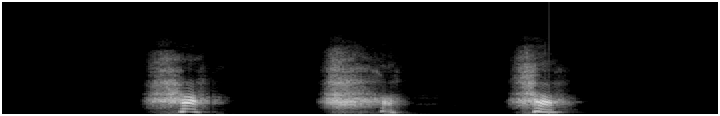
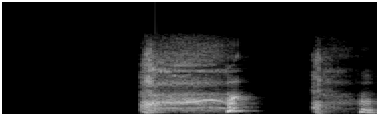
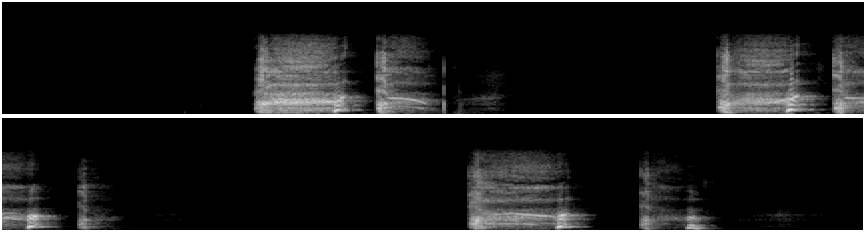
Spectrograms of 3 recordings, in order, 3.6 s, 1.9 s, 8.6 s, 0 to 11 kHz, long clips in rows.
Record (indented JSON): {
  "exhalation_length": "3.6 s",
  "exhalation_amplitude": 27835,
  "exhalation_signal_mean_std_ratio": 0.36,
  "cough_length": "1.9 s",
  "cough_amplitude": 25538,
  "cough_signal_mean_std_ratio": 0.49,
  "three_cough_length": "8.6 s",
  "three_cough_amplitude": 32552,
  "three_cough_signal_mean_std_ratio": 0.38,
  "survey_phase": "beta (2021-08-13 to 2022-03-07)",
  "age": "18-44",
  "gender": "Female",
  "wearing_mask": "No",
  "symptom_runny_or_blocked_nose": true,
  "symptom_headache": true,
  "symptom_change_to_sense_of_smell_or_taste": true,
  "symptom_other": true,
  "smoker_status": "Never smoked",
  "respiratory_condition_asthma": false,
  "respiratory_condition_other": false,
  "recruitment_source": "Test and Trace",
  "submission_delay": "2 days",
  "covid_test_result": "Positive",
  "covid_test_method": "RT-qPCR",
  "covid_ct_value": 19.4,
  "covid_ct_gene": "ORF1ab gene"
}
